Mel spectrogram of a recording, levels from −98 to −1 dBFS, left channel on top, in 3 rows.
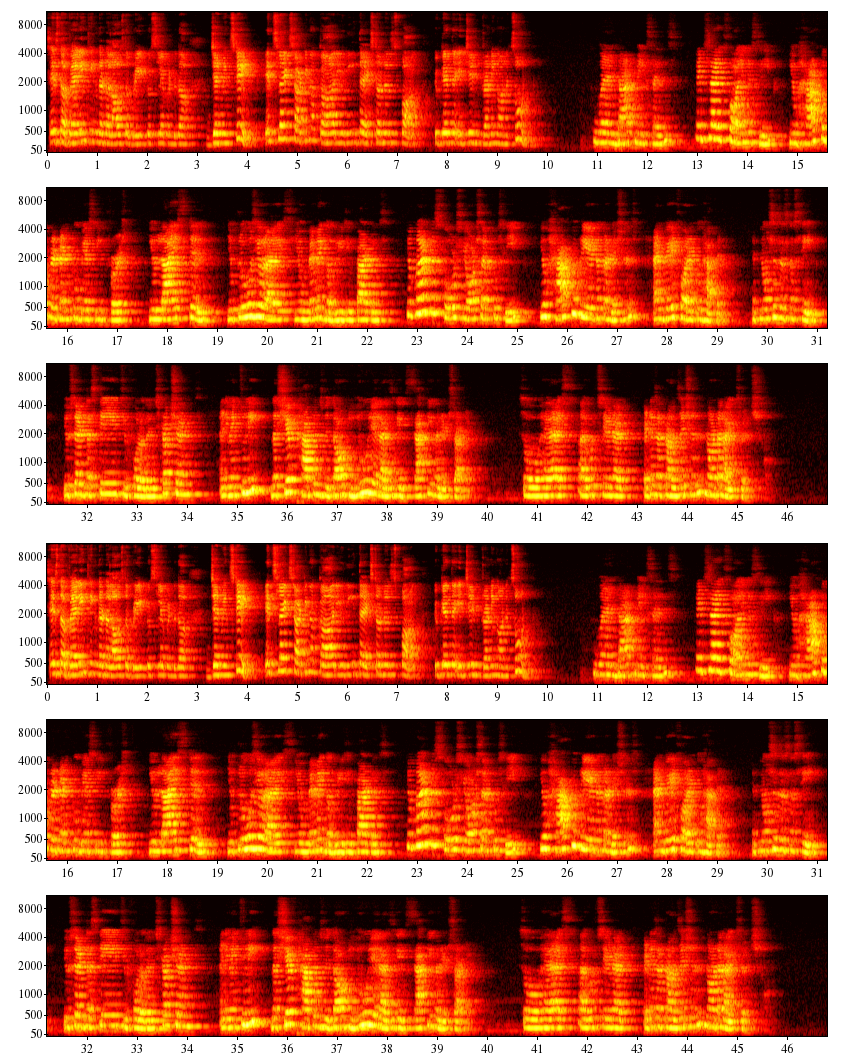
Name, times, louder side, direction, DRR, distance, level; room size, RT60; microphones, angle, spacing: voice 1, 0.0-2.8 3.2-4.1 4.4-7.4 7.8-9.7, right 2 dB, 60° right, 1 dB, 2.1 m, -29 dB
voice 2, 10.9-12.4 13.0-14.5 14.8-17.2 17.6-18.8 19.2-22.3 22.8-25.0 25.4-27.3 27.7-29.2 29.7-31.0 31.5-34.1 34.6-39.6 40.7-41.6 41.8-42.8 43.1-45.4, left 1 dB, 10° right, -10 dB, 3.5 m, -23 dB
13.5 x 8.5 x 2.6 m, 0.86 s
head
